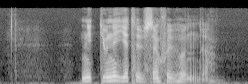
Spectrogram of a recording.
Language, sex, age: Swedish, male, 47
